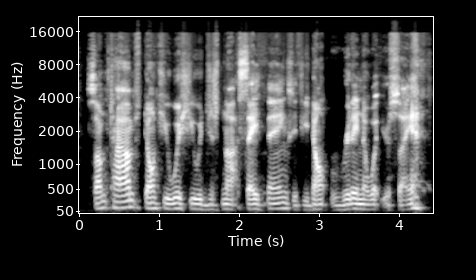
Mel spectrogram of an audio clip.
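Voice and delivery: ordinary talk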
